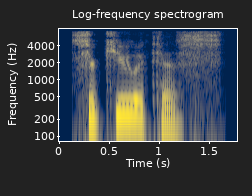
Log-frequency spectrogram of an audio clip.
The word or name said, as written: circuitousness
